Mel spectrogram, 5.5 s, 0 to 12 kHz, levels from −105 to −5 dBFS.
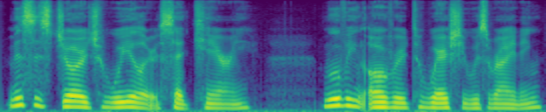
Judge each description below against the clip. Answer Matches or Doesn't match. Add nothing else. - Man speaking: Doesn't match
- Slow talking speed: Matches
